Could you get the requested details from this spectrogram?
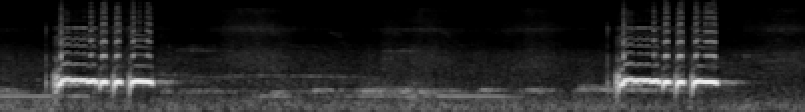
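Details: Local zebra dove (perkutut) singing hard to provoke a rival: two loud phrases under three seconds apart, each a swelling coo running into quick stuttering rolled notes, over faint low cooing and a steady soft hum.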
